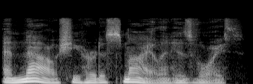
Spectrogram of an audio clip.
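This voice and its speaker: A man narrating a fantasy audiobook in a calm, measured way, recorded in a studio. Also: deep voice, husky, no echo. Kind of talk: scripted narration.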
